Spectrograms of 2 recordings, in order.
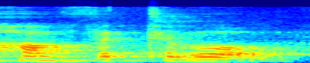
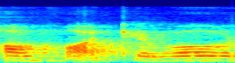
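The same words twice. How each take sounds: First: The middle syllable is reduced and said quickly. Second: The middle syllable is said fully, like 'fort'. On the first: The speaker calls it right. "เขาออกเสียงว่า" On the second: The speaker calls it wrong. "มันไม่ได้ออกเสียงว่า"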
